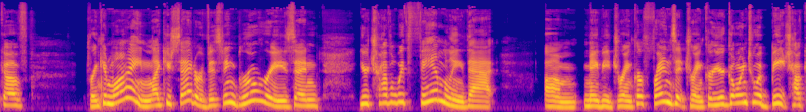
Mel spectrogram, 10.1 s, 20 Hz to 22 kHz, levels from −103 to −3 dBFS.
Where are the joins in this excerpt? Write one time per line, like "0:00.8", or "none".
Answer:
none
